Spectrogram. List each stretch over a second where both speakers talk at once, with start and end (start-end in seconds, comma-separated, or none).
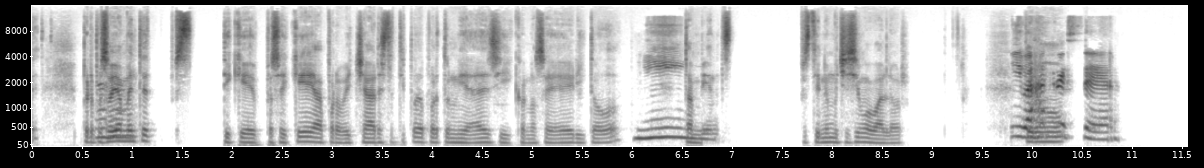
none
